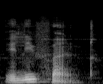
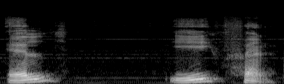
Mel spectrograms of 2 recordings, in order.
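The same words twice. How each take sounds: First: Said in the usual way. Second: "elephant" very slowly as एल, ई, फेंट; syllable by syllable. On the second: Shown as a demonstration. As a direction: draw "elephant" out in three separated beats. ("Elephant" को एल... ई... फेंट, तोड़कर) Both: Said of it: "elephant में कितने syllable है?".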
